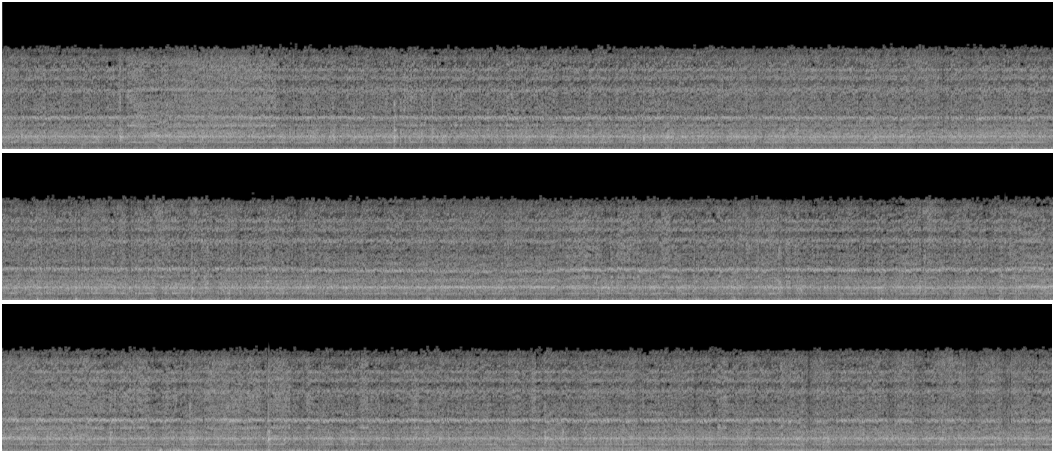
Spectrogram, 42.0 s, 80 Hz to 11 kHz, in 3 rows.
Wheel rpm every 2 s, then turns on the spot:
160, 160, 160, 160, 160, 160, 160, 160, 160, 150, 150, 150, 160, 160, 150, 160, 160, 160, 160, 160, 160.
none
